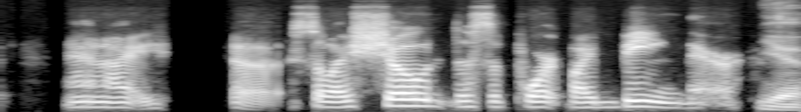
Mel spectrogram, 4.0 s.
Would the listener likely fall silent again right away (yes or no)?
yes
